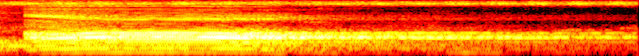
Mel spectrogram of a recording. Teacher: जिन स्वरों के उच्चारण में मुख द्वार पूरा खुलता है वे विपरीत कहलाते हैं।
